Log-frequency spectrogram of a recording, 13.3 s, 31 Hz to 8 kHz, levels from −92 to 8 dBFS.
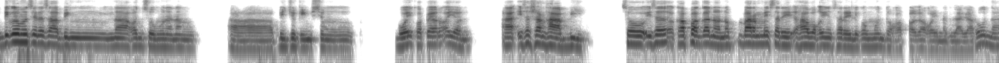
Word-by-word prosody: hindi 145 Hz, -, -5 dB
ko 205 Hz, -, +10 dB
naman 195 Hz, -1 st, +6 dB
sinasabing 165 Hz, -5 st, +1 dB, 0.5 s
nakonsumo 140 Hz, -2 st, -2 dB
na 125 Hz, -, -4 dB
ng, 125 Hz, -1 st, -5 dB, 0.5 s
ah, 115 Hz, -1 st, -5 dB
video 135 Hz, 0 st, -3 dB
games 125 Hz, 0 st, -2 dB
yung 120 Hz, -2 st, -8 dB, 0.5 s
buhay 145 Hz, +4 st, +2 dB
ko, 155 Hz, -2 st, -6 dB
pero 165 Hz, +1 st, 0 dB
ayun, 140 Hz, -7 st, -3 dB, 0.4 s
ah, 150 Hz, 0 st, +4 dB
isa 175 Hz, +3 st, -1 dB
siyang 175 Hz, -3 st, +3 dB
hobby. 135 Hz, -3 st, +4 dB, 0.5 s
So, 170 Hz, -3 st, +3 dB
isa 185 Hz, -2 st, +2 dB
kapag 175 Hz, 0 st, +4 dB
ano 160 Hz, -, +2 dB
'no, 155 Hz, +1 st, -2 dB
parang 175 Hz, -1 st, +5 dB
may 175 Hz, -1 st, -1 dB
sari 155 Hz, -4 st, -1 dB
hawak 150 Hz, -1 st, +1 dB
ko -, -, +1 dB
yung 145 Hz, -, -3 dB
sarili 130 Hz, -2 st, -2 dB
kong 135 Hz, -1 st, -5 dB
mundo 130 Hz, -2 st, -7 dB
kapag 115 Hz, +1 st, -9 dB
ako'y 110 Hz, -1 st, -8 dB
naglalaro 110 Hz, +7 st, -7 dB
na 145 Hz, -3 st, -7 dB
145 Hz, 165 wpm, -23 LUFS, 125-165 Hz, 0.5 s, ko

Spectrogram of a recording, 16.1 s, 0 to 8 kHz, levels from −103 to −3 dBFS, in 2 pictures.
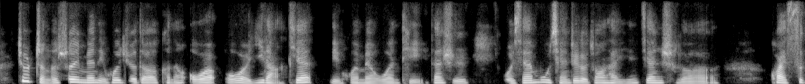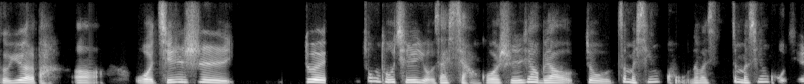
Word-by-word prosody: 就 320 Hz, -2 st, +4 dB
整 170 Hz, -, -1 dB
个 165 Hz, -, -1 dB
睡 235 Hz, +6 st, +4 dB
眠， 200 Hz, 0 st, +2 dB
你 175 Hz, -, -2 dB
会 200 Hz, +5 st, +1 dB
觉 175 Hz, -3 st, -2 dB
得 170 Hz, 0 st, +1 dB
可 170 Hz, -, -8 dB
能 160 Hz, +2 st, -5 dB
偶 165 Hz, +2 st, +1 dB
尔 165 Hz, -, +3 dB
偶 170 Hz, +3 st, 0 dB
尔 155 Hz, -, +2 dB
1-2 170 Hz, -4 st, -1 dB
天 210 Hz, 0 st, +3 dB, 0.2 s
你 130 Hz, -4 st, -6 dB
会 150 Hz, +4 st, -5 dB
没 145 Hz, -, -5 dB
有 135 Hz, -, -3 dB
问 145 Hz, 0 st, -4 dB
题， 115 Hz, -6 st, -9 dB
但 175 Hz, -2 st, 0 dB
是 150 Hz, -2 st, -5 dB, 0.3 s
我 135 Hz, -, -3 dB
现 185 Hz, +9 st, 0 dB
在 190 Hz, -, +3 dB
目 210 Hz, 0 st, -2 dB
前 165 Hz, -4 st, -1 dB
这 175 Hz, -, 0 dB
个 165 Hz, -, +2 dB
状 170 Hz, 0 st, -2 dB
态 170 Hz, -2 st, -2 dB
已 140 Hz, -, -10 dB
经 150 Hz, +3 st, -7 dB
坚 175 Hz, -1 st, 0 dB
持 165 Hz, -2 st, -5 dB
了 135 Hz, 0 st, -5 dB, 0.5 s
快 195 Hz, -4 st, +5 dB
4 220 Hz, -, -2 dB
个 170 Hz, -3 st, 0 dB
月 200 Hz, +2 st, +6 dB
了 160 Hz, -, +6 dB
吧。 -, -, -8 dB, 0.2 s
嗯， 175 Hz, -2 st, +1 dB, 0.4 s
我 165 Hz, -2 st, +5 dB
其 210 Hz, +8 st, +2 dB
实 235 Hz, -1 st, -1 dB
是 210 Hz, -7 st, +2 dB, 0.7 s
对， 230 Hz, -4 st, +9 dB, 0.3 s
中 315 Hz, -2 st, -5 dB
途 230 Hz, -3 st, +1 dB
其 -, -, -2 dB
实 220 Hz, -, +4 dB
有 180 Hz, -, +1 dB
在 175 Hz, -, 0 dB
想 145 Hz, -10 st, -5 dB
过 165 Hz, -1 st, +3 dB
是 180 Hz, +4 st, +1 dB
要 235 Hz, -2 st, +3 dB
不 190 Hz, -, -1 dB
要 180 Hz, -3 st, +3 dB
就 175 Hz, -7 st, -1 dB
这 270 Hz, -, -2 dB
么 195 Hz, -, +1 dB
辛 245 Hz, +7 st, -5 dB
苦？ -, -, -11 dB
那 170 Hz, -, -2 dB
么 165 Hz, -, -1 dB, 0.2 s
这 -, -, -4 dB
么 190 Hz, -, +1 dB
辛 260 Hz, +7 st, -4 dB
苦， 230 Hz, -, -10 dB
其 -, -, -28 dB
175 Hz, 270 characters per minute, -24 LUFS, 160-205 Hz, 0.7 s, 对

